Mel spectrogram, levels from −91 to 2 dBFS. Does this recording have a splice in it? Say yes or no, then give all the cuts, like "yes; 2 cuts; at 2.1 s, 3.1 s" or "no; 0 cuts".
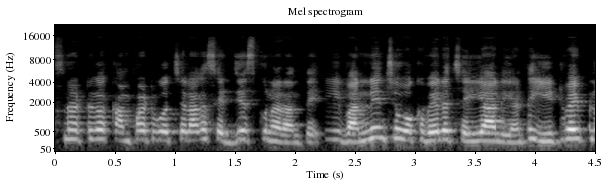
yes; 1 cut; at 2.3 s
